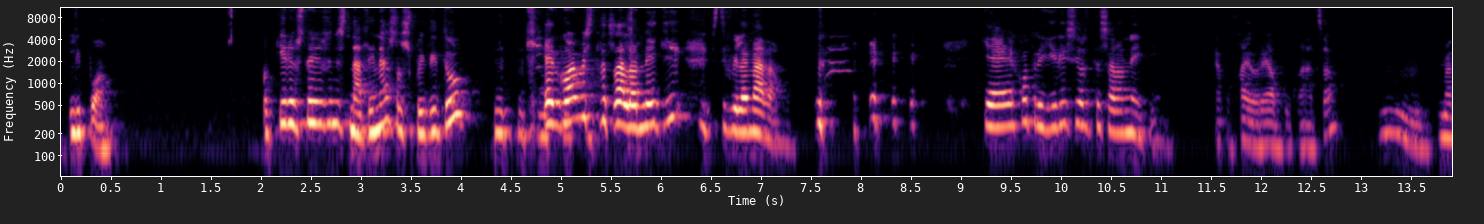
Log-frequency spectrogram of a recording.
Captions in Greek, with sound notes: Λοιπόν, ο κύριος Στέλιος είναι στην Αθήνα, στο σπίτι του και εγώ είμαι στη Θεσσαλονίκη, στη φιλενάδα μου [γέλια] και έχω τριγυρίσει όλη τη Θεσσαλονίκη. Έχω φάει ωραία μπουγάτσα.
